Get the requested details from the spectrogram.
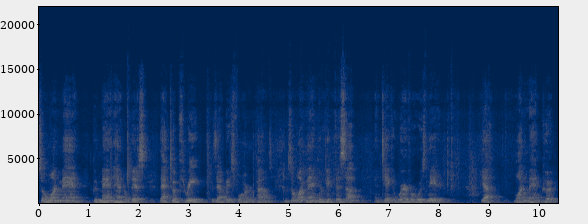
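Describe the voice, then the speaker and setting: A man with a fairly high pitch and monotone, flat intonation at a moderate pace, amid light background noise and audible room echo. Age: 70s. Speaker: mine tour guide. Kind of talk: guided tour talk. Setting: underground mine with tour group. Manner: casual, conversational. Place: tunnel cave. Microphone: camera far.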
